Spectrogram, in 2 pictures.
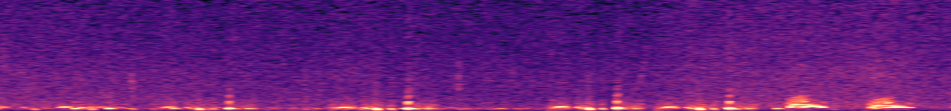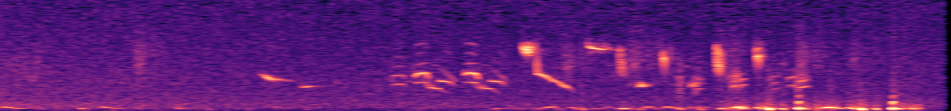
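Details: At a traditional spring lek, male Greater Sage-Grouse display with low, bubbly pops and gulps repeating roughly every second to impress hens and intimidate rivals, plus a few thin higher chirps from other birds near the end.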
